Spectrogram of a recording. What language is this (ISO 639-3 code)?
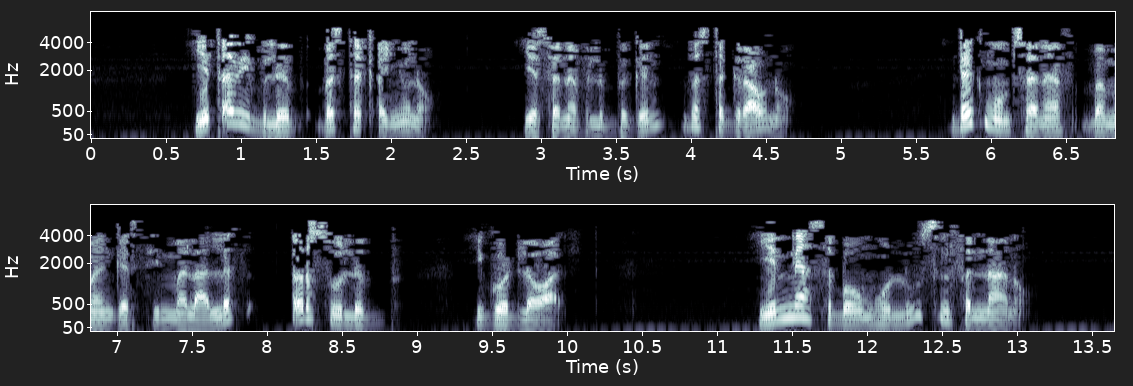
amh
